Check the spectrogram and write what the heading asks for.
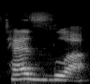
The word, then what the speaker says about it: Tesla: of those cases like the S before the L because it's Tesla right ask me for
